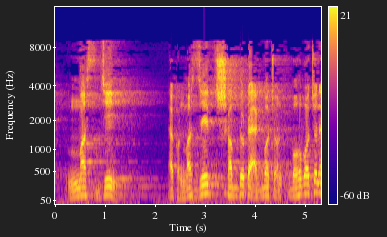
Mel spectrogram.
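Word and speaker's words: مسجد: আসলে মিশরী আরবি শব্দ যেটার সঠিক উচ্চারণ হবে মাসজিদ এখন মাসজিদ শব্দটা একবচন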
